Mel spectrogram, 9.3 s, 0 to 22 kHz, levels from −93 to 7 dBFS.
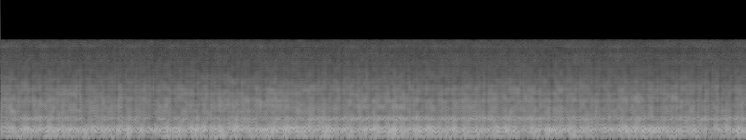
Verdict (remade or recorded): remade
